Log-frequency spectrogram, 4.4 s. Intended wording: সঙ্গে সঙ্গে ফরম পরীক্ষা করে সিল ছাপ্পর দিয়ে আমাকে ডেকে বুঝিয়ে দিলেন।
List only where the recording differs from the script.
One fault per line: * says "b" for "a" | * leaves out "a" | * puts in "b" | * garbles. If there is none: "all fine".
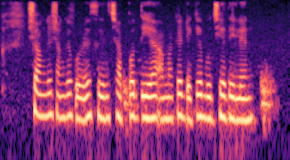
* leaves out "ফরম পরীক্ষা"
